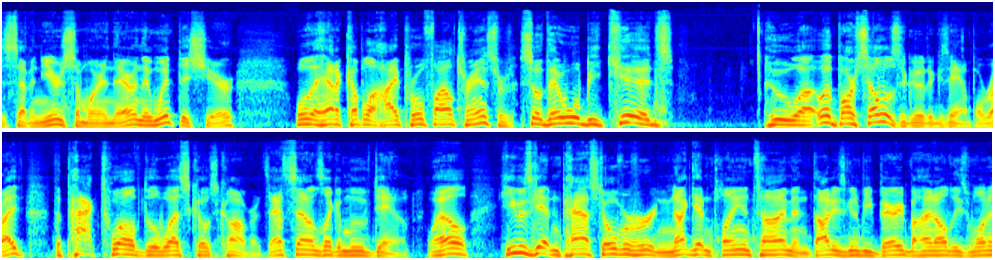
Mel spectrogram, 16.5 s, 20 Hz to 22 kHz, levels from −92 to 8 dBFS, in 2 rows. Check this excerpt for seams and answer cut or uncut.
cut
